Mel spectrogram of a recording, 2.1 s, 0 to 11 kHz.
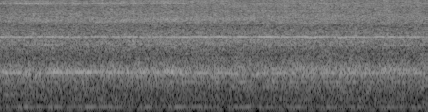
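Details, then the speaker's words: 1979 Jeep CJ-5 engine, first start after sitting 29 years: smooth low idle with no valvetrain ticking, over a loud airy vacuum-leak hiss. "No ticking. I don't even hear any ticking."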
